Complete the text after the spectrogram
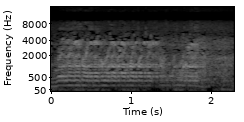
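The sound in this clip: A throat gargles fluid in a loud, continuous bubbling gurgle with a voiced, rattling tone that runs steadily without a break.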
